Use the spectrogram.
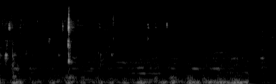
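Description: Chicken leg pieces are washed in water by hand, giving soft wet squishes, drips and a sharp splashy click near the start over a low muffled background, close and quiet, without talk.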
